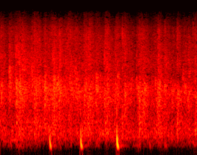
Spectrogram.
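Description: An audience applauds steadily, a dense wash of many hands clapping, with a few sharper, heavier claps standing out now and then.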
